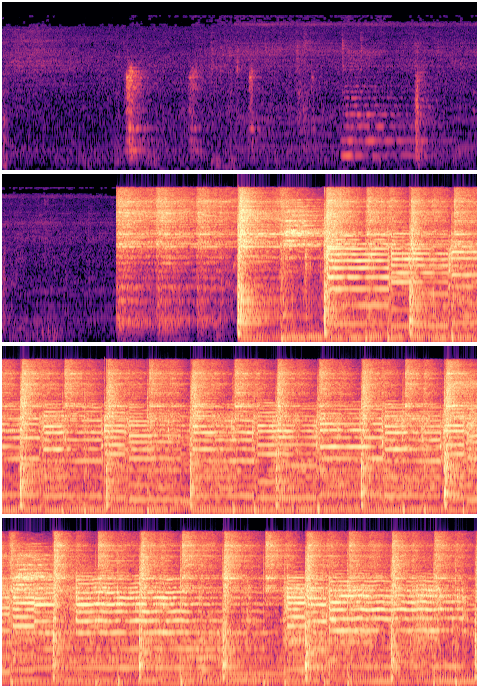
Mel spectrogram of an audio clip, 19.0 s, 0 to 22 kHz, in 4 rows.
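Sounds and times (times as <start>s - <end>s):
rock band playing: 5.9s - 19.0s.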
